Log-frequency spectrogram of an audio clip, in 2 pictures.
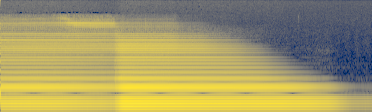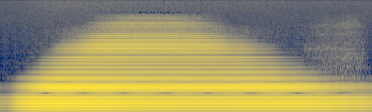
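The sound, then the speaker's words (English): A sustained, buzzy synthesizer tone darkens as its low-pass filter closes: the upper overtones fade away until only a dull low hum remains, then the sound brightens again as the filter reopens. It plays alone, steady and loud. “So I'll close the filter, and we'll cut out first the higher overtones and then all of them.”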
